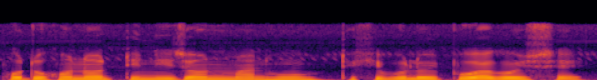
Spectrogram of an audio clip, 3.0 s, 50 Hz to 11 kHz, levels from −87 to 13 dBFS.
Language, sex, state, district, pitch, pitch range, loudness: Assamese, male, Assam, Sonitpur, 165 Hz, 160-175 Hz, -15 LUFS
